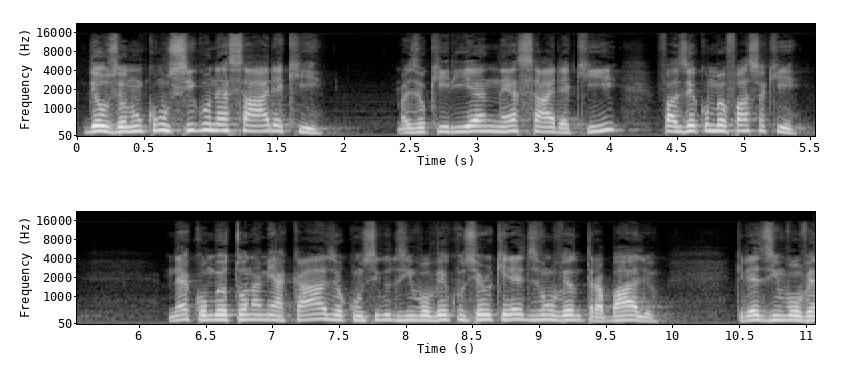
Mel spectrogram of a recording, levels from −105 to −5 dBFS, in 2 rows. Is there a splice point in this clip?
no; 0 cuts

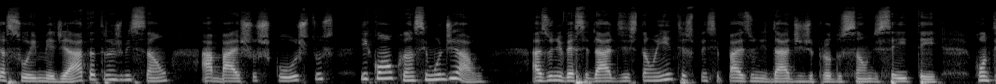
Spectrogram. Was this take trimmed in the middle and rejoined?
no; 0 cuts

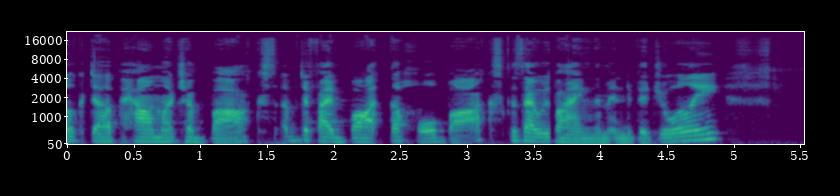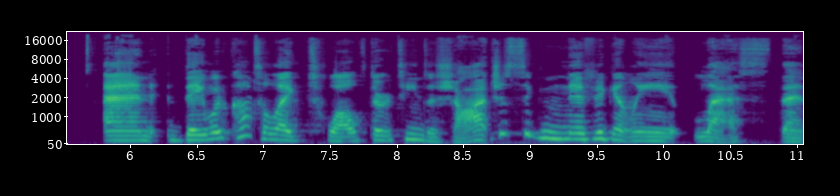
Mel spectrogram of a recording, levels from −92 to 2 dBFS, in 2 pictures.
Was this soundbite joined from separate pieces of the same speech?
yes; 5 cuts; at 1.8 s, 3.6 s, 6.9 s, 8.2 s, 8.7 s

